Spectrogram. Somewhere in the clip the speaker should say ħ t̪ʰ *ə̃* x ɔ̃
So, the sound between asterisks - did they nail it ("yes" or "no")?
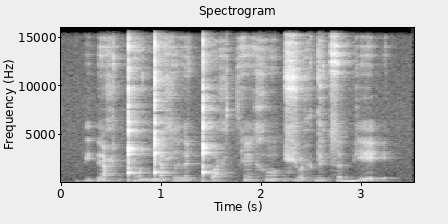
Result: no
